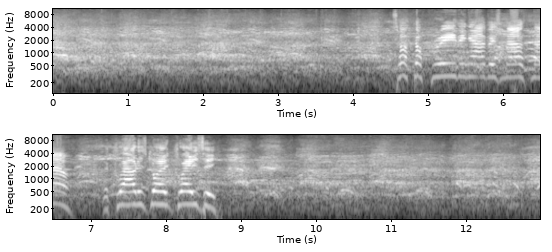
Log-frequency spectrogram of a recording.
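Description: A large crowd murmurs and cheers in an echoing hall.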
